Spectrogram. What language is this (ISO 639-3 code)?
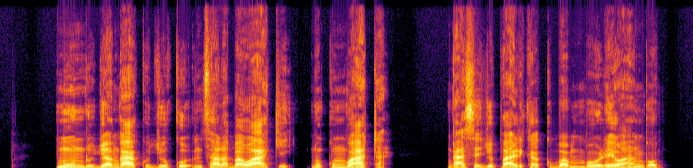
mgv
